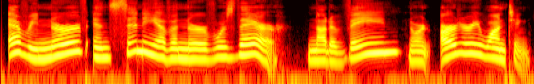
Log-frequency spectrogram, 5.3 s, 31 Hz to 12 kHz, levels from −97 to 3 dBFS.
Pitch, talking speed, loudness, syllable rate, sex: 225 Hz, 170 wpm, -17 LUFS, 5.2 syllables/s, female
